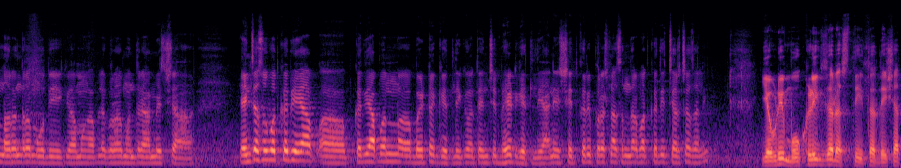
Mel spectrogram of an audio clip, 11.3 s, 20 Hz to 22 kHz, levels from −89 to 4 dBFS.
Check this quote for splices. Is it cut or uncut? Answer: cut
